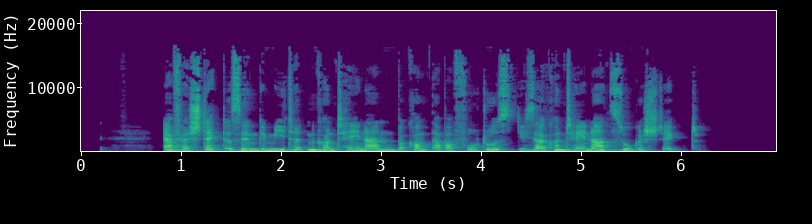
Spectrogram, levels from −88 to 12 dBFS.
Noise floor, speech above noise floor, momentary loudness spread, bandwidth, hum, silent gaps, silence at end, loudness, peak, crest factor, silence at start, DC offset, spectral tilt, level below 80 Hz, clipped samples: under -90 dBFS; over 72 dB; 7 LU; 16.5 kHz; none; none; 0.8 s; -18 LUFS; -2 dBFS; 18 dB; 0.8 s; under 0.1%; -4 dB/octave; -60 dBFS; under 0.1%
